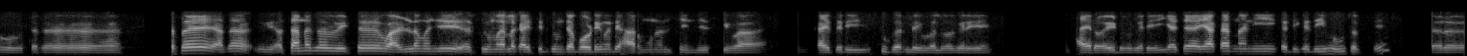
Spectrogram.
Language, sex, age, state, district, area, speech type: Marathi, male, 18-30, Maharashtra, Ratnagiri, rural, conversation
